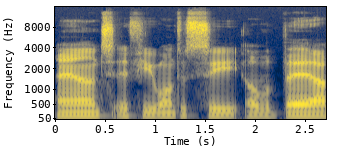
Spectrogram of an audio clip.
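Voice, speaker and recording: A man with a German accent talks at a very slow pace and medium pitch in a very clean recording with a silent background. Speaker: electronics hobbyist. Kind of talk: casual talk to camera, technical explanation. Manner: hesitant, many filler sounds.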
